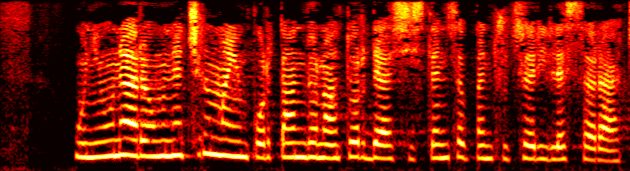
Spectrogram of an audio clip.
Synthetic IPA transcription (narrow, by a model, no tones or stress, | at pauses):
uniuneaɾəmɨne̞t͡ʃe̞lmajimpo̞rt̪ant̪d̪o̞nat̪o̞rd̪e̞asist̪e̞nt̪səpe̞nt̪ɾut̪səɾile̞səɾat͡ʃe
